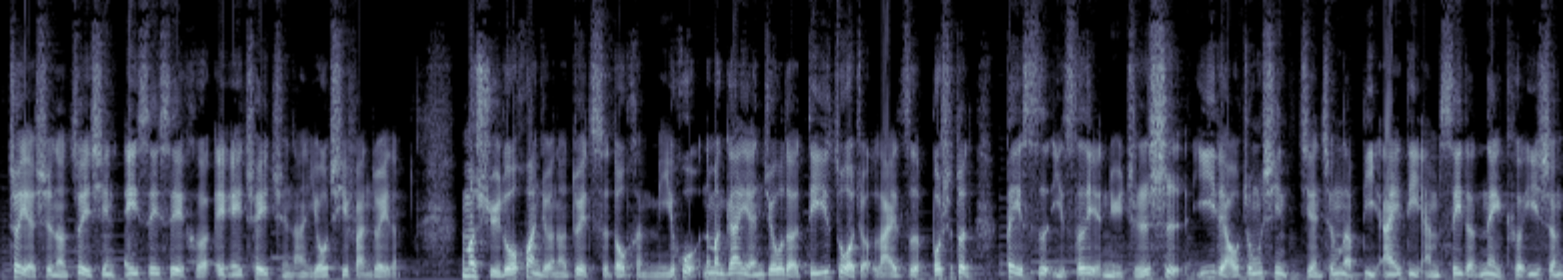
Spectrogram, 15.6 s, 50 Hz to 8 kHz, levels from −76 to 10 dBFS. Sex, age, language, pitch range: male, 20-39, Chinese, 100-135 Hz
